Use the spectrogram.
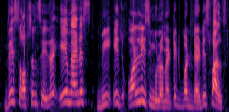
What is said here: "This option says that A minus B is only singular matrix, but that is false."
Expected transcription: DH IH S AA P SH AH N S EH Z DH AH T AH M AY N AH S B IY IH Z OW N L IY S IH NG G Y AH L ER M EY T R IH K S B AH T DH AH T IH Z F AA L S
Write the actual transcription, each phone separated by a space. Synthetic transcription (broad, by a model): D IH S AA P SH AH N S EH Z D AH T AH M AY N AH S B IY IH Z OW N L IY S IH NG G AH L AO M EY T IH K B AH T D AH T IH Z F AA L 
